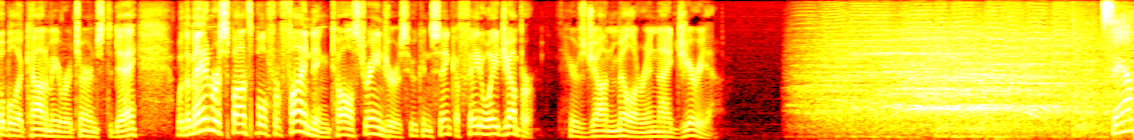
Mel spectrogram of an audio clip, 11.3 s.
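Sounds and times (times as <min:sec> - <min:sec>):
speech: 0:00.0 - 0:07.2, 0:11.0 - 0:11.3
crowd at a high school basketball tournament in Kano, Nigeria: 0:07.9 - 0:11.3.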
